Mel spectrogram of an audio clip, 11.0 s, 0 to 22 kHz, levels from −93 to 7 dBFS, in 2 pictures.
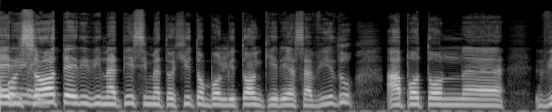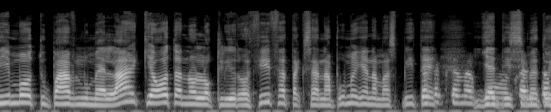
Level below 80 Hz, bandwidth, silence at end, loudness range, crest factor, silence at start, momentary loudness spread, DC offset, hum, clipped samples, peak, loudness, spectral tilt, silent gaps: -68 dBFS; 15.5 kHz; 0 s; 4 LU; 18 dB; 0 s; 10 LU; under 0.1%; none; under 0.1%; -4 dBFS; -23 LUFS; -4.5 dB/octave; none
